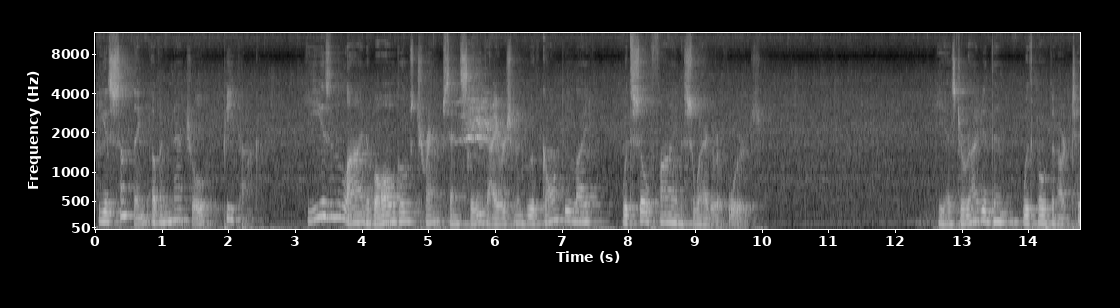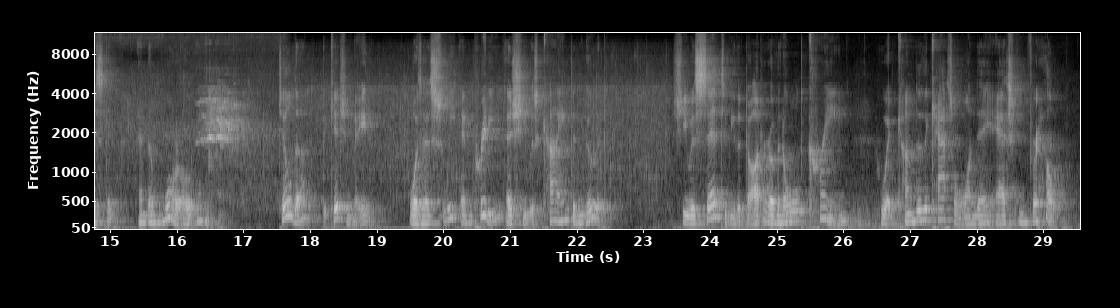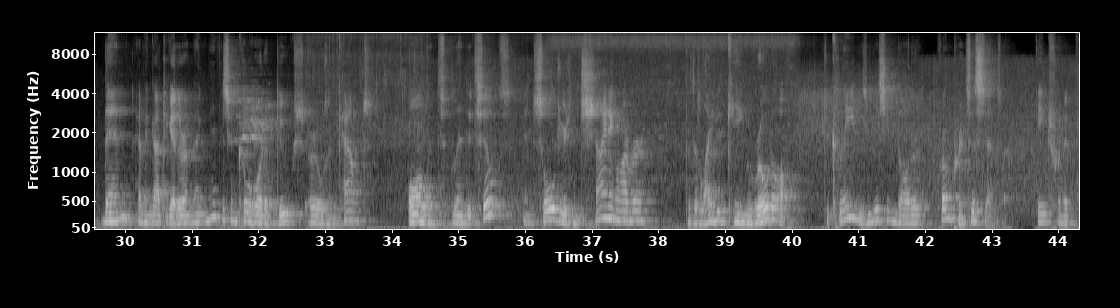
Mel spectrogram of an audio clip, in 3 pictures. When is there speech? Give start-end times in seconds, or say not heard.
0.1-10.0, 12.6-16.7, 17.5-22.5, 23.4-44.1.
